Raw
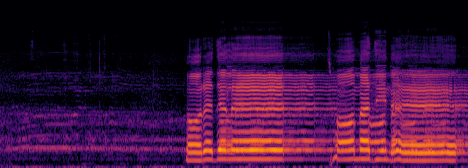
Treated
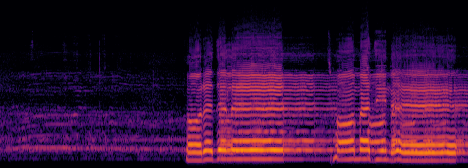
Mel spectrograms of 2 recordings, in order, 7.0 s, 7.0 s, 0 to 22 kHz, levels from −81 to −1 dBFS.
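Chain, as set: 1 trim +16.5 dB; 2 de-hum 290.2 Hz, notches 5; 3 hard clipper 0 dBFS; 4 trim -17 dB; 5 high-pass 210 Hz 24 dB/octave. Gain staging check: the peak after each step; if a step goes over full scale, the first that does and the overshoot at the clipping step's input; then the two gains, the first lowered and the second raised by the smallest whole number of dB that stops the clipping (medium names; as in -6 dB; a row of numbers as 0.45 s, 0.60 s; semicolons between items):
+6.5 dBFS, +6.5 dBFS, 0.0 dBFS, -17.0 dBFS, -10.5 dBFS; step 1, 6.5 dB; step 1 +9.5 dB, step 4 -10 dB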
